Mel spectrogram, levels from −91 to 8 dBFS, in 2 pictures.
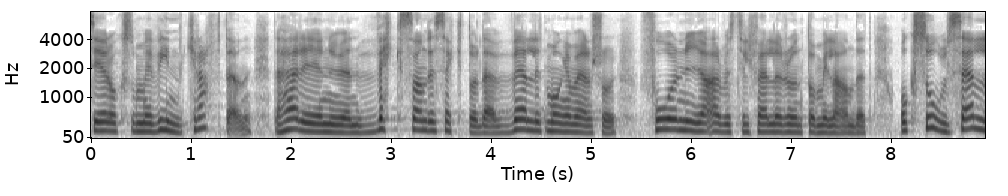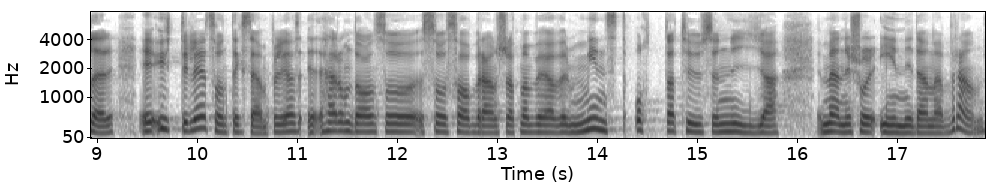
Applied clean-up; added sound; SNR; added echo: none; none; none; none.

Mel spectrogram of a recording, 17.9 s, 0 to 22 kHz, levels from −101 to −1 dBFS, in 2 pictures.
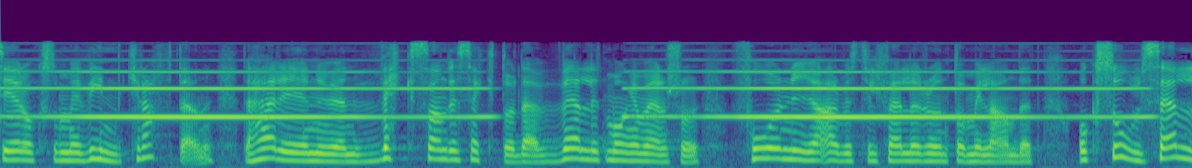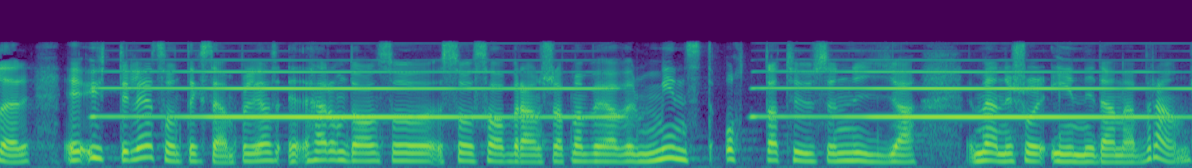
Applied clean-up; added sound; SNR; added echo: none; Wind instrument, woodwind instrument; -1 dB; none.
